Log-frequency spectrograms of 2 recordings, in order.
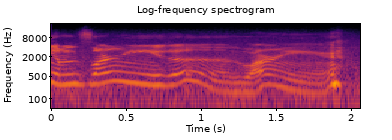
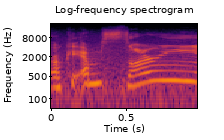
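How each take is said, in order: First: Sorry stretched long and slow; hammed-up slow sorry; slow drawn-out mock apology. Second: Said in the usual way. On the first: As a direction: draw out a slow, exaggerated sorry.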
